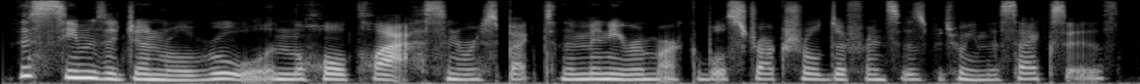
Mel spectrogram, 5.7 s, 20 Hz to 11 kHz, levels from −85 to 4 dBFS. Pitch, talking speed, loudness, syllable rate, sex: 210 Hz, 210 wpm, -20 LUFS, 6.5 syllables/s, female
